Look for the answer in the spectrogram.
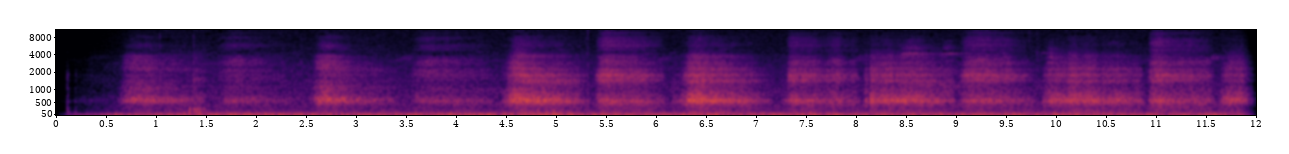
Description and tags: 20200620 Women out of breath, in woods
out-of-breath, wood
